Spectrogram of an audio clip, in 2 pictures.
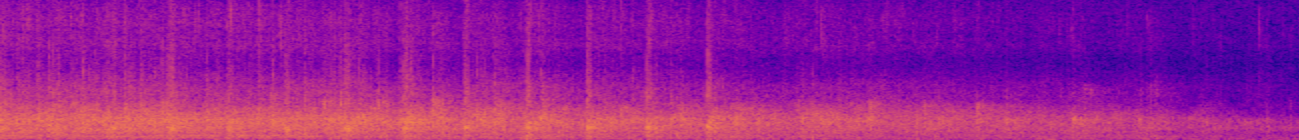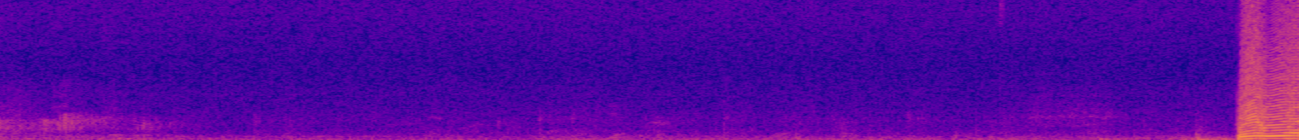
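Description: Audience applause at a high school academic awards ceremony honoring National Merit Commended students, loud and sustained for about six seconds before fading to a quiet room, with a brief sharp noise at the very end.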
